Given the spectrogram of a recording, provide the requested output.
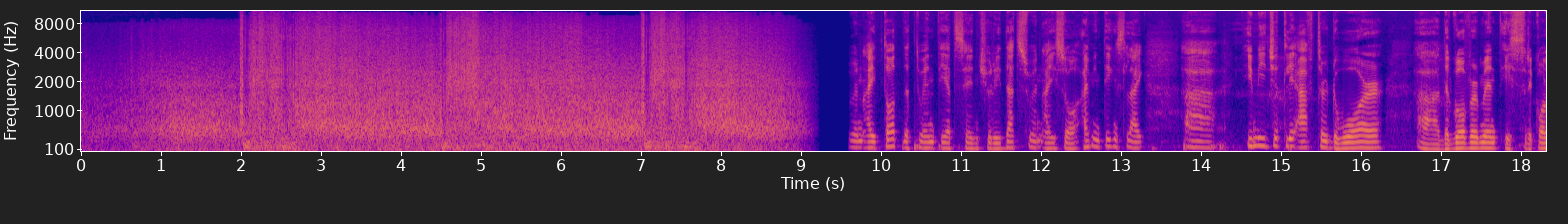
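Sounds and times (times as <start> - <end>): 
U.S. naval guns battling planes and destroyers: 0.0 - 9.2
naval bombardment of the Lingayen Gulf area: 0.0 - 9.2
speech: 2.0 - 2.3, 9.6 - 18.2.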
